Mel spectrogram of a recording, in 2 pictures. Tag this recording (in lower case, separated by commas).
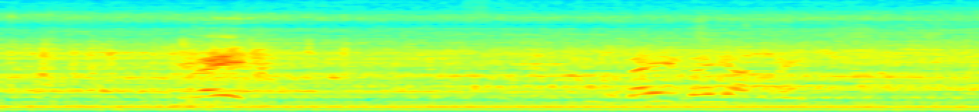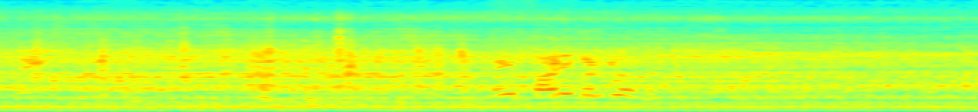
tractor digging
